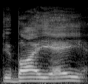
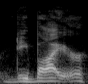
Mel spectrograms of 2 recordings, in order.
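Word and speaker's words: de Buyer: the bottom you get yourself a Dubai that's how it's pronounced or D buyer for those of you that are are not sophisticated and drink Sam Pellegrino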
